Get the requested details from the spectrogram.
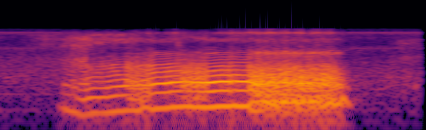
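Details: Black Labrador dog snoring loudly while asleep, loud enough to wake people: one long, deep, rumbling, voiced snore lasting about two seconds.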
